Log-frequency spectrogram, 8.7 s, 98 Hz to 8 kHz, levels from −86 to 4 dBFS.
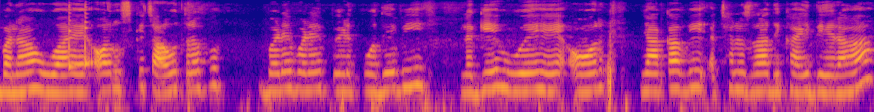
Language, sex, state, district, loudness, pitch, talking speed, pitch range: Hindi, female, Rajasthan, Jaipur, -19 LUFS, 225 Hz, 130 wpm, 220-240 Hz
